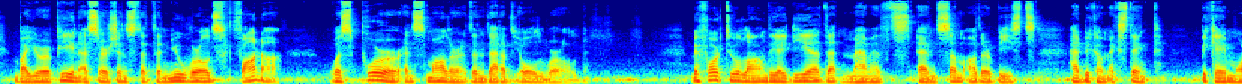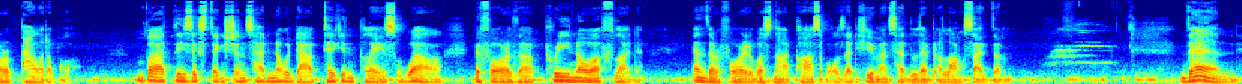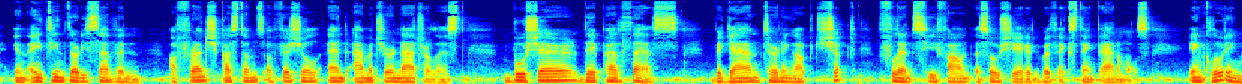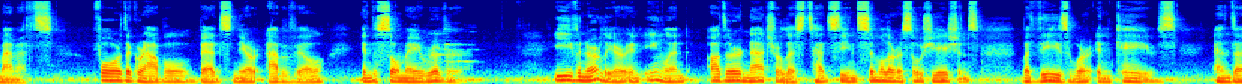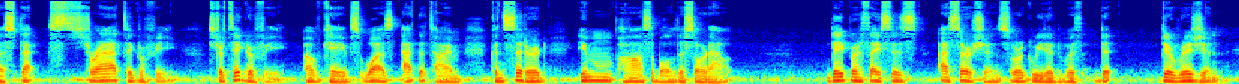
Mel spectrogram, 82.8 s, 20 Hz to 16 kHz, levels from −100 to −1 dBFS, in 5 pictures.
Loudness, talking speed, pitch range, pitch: -22 LUFS, 100 wpm, 95-140 Hz, 110 Hz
